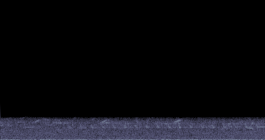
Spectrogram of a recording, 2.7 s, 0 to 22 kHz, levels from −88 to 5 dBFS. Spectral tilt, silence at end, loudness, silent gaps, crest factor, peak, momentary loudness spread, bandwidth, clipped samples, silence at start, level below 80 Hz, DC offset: -2 dB/octave; 0 s; -45 LUFS; none; 12 dB; -30 dBFS; 2 LU; 3.8 kHz; under 0.1%; 0 s; -46 dBFS; under 0.1%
